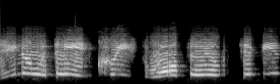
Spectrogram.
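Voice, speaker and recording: At a fairly slow pace, a raised, projected voice with a bright, sharp tone comes through dry and close, with no echo. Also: man. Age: 60s. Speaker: guest. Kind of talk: casual political talk.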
